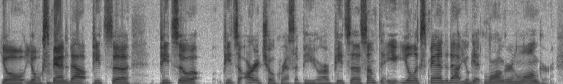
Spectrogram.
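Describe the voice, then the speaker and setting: A man with a somewhat high voice, recorded dry and close with almost no room sound. He explains technical topics to a co-host in a loose, rambling way, restarting sentences and reaching for homely examples. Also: lively intonation, normal speed, no room sound. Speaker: podcast host. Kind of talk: casual explanatory chat.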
